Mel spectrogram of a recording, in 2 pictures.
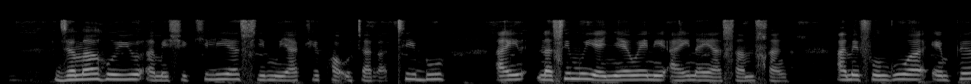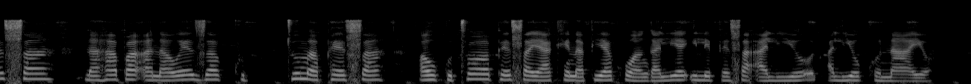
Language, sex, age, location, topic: Swahili, female, 25-35, Nakuru, finance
